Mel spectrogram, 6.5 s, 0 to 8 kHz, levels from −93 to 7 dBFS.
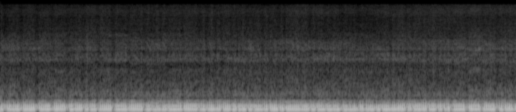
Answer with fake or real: fake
